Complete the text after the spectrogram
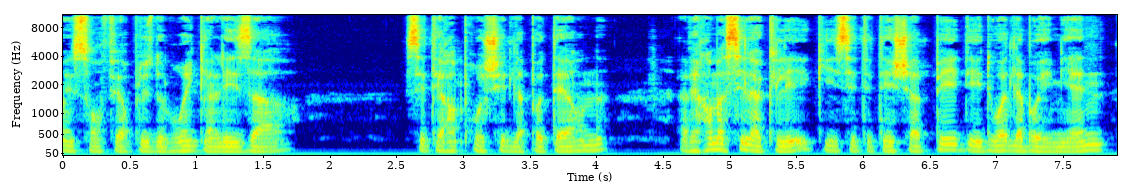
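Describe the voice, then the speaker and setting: A man reading an adventure novel aloud as an audiobook, in a measured, even narration. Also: on the low side, husky.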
